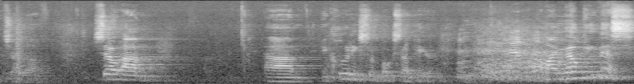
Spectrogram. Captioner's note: audience laughter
